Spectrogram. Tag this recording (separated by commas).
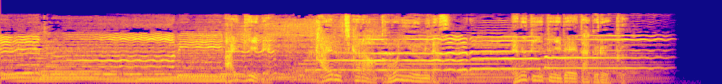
Music, Speech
